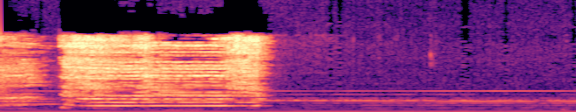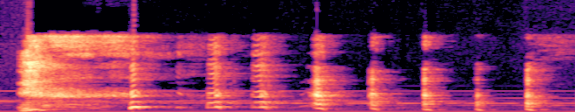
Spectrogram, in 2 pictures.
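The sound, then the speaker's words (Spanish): A mobile phone ringtone sounds: a bright, buzzy electronic tone for about a second, then after a pause a run of short, evenly spaced beeping pulses that fade out. “Los móviles hay que apagarlos cuando se empieza en el cole.”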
